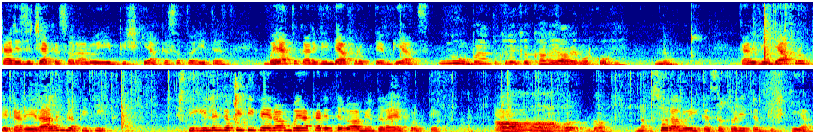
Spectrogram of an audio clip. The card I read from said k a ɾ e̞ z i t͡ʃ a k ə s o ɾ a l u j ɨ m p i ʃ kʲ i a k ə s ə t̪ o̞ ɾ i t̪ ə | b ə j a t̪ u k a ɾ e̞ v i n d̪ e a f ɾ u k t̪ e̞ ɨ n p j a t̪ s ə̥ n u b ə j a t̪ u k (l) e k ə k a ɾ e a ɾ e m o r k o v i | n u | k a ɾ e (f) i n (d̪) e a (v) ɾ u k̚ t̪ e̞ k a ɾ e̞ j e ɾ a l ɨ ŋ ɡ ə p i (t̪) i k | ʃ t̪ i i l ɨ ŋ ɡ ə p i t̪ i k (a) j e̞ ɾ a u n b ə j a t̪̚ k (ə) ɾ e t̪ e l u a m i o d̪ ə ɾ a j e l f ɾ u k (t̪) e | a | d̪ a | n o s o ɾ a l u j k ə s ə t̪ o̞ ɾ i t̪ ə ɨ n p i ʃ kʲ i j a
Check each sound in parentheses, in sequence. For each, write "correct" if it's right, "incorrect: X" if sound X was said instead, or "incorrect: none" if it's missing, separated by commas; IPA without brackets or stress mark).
incorrect: ɾ, incorrect: v, correct, incorrect: f, correct, incorrect: ə, incorrect: a, correct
